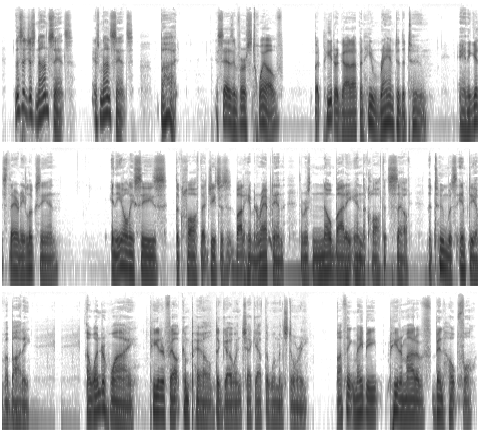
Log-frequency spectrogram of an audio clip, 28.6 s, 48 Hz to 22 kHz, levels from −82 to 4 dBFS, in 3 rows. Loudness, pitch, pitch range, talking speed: -20 LUFS, 95 Hz, 85-105 Hz, 165 wpm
